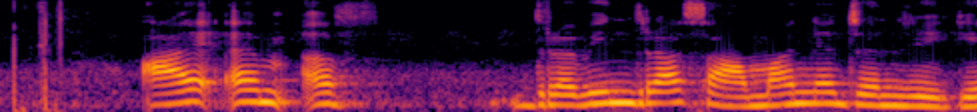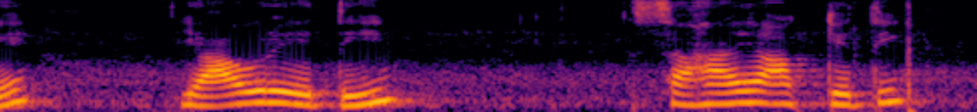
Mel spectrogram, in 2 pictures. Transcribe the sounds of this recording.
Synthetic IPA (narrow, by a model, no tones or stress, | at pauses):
ajʔemef | d̪ɾɐʋind̪ɾaːsaːmaːnjɐd͡ʒɐnɐɾiɡe | jaːʋɾeːt̪i | sɐɦaːjɐːkjɐt̪i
